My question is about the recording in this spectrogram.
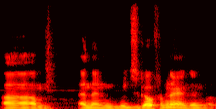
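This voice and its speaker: A man in his twenties, born in Venezuela and raised in Miami, answering interview questions as an NFL kicker in a relaxed way, with lots of filler words. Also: low voice, a little fast. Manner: laid-back, lots of ums and likes.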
